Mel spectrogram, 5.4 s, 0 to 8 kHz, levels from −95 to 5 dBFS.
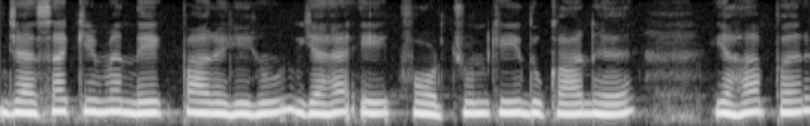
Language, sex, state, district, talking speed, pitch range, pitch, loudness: Hindi, female, Uttar Pradesh, Jyotiba Phule Nagar, 175 wpm, 210-230 Hz, 220 Hz, -10 LUFS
